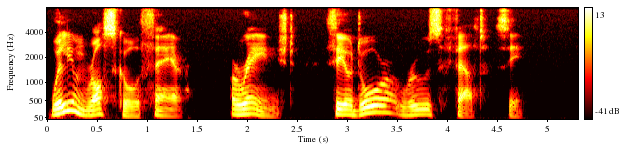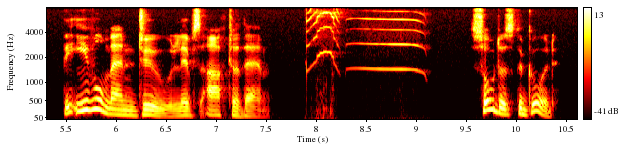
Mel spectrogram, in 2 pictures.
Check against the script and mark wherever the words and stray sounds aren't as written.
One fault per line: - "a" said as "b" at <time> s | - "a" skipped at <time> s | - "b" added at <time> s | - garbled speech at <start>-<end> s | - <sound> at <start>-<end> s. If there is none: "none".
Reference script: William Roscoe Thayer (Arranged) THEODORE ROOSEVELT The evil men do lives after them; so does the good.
- "see" added at 4.5 s
- squeak at 7.9-9.2 s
